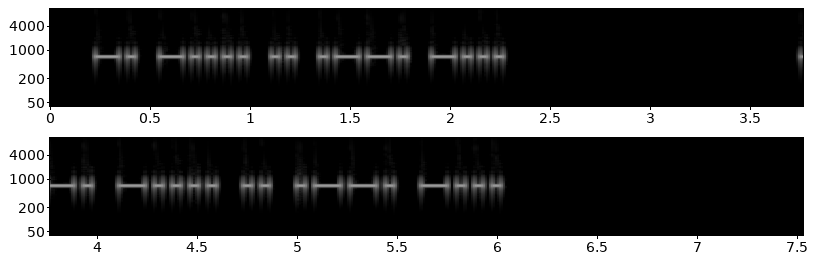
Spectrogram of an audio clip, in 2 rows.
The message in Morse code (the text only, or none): N6IPB N6IPB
